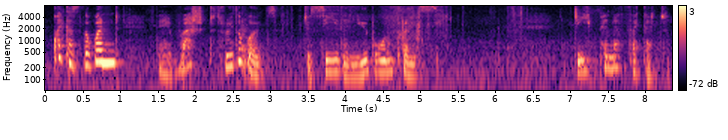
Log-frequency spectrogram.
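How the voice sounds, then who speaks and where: Expressive woman reading a children's storybook. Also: fairly low pitch, a little hiss or hum. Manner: expressive, dramatic, often dropping to hushed tones. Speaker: storybook reader. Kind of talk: animated children's storytime narration.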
